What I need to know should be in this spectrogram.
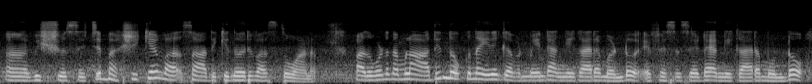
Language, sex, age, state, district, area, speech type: Malayalam, female, 30-45, Kerala, Alappuzha, urban, spontaneous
